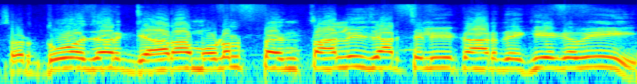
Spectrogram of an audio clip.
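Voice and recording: A man talks at a fairly quick pace in a fairly bright tone. His pitch is high, with fairly even intonation.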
